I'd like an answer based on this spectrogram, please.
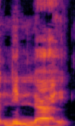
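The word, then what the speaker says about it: لله: Et si on fait la lecture c'est lillahi. La lecture du mot c'est li. Vraiment ici, il faut il faut deux ailes. OK. pour respecter la prononciation lillahi là c'est ra là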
